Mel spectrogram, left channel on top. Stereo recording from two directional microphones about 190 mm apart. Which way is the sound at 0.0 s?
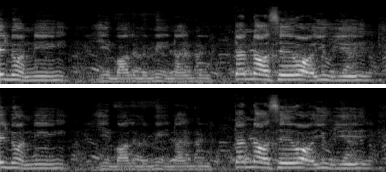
10° left (ahead or behind).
